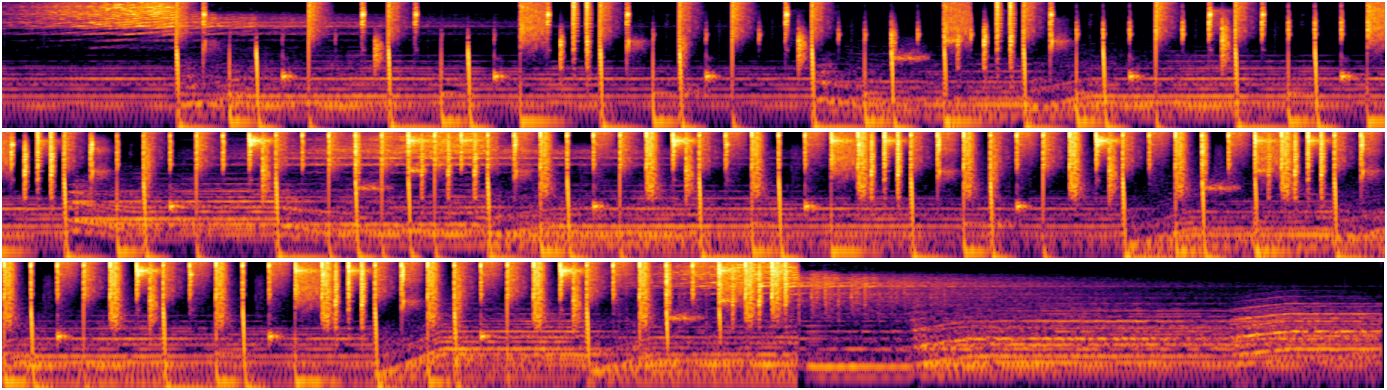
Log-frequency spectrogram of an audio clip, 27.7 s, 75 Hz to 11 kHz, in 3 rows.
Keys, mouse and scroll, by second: 0.8 click, 5.6-8.6 drag, 8.6 ctrl+x, 10.0 click, 11.6 ctrl+shift+v, 14.2-17.7 drag, 17.7 ctrl+x, 18.7 click, 19.9 ctrl+shift+v, 20.8-24.4 drag, 24.4 ctrl+x, 25.6 click, 26.1 ctrl+shift+v, 26.9 click.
